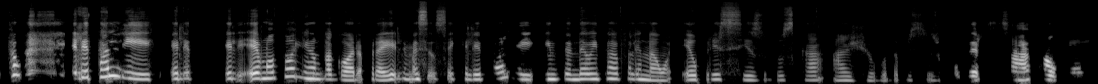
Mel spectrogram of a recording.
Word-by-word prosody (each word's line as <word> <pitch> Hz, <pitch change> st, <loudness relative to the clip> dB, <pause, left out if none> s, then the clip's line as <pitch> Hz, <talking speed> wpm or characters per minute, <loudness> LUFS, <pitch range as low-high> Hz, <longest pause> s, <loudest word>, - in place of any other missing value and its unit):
então 450 Hz, -2 st, +3 dB, 0.5 s
ele 315 Hz, +4 st, +5 dB
tá 345 Hz, -, +3 dB
ali, 280 Hz, -, +5 dB, 0.2 s
ele 260 Hz, +1 st, -2 dB, 0.4 s
ele 270 Hz, 0 st, -3 dB
eu 265 Hz, -, +8 dB
não 275 Hz, +1 st, +4 dB
tô 330 Hz, +6 st, -1 dB
olhando 270 Hz, -9 st, +2 dB
agora 205 Hz, -4 st, +1 dB
pra 205 Hz, -5 st, -1 dB
ele, 230 Hz, +5 st, +1 dB
mas 240 Hz, 0 st, -1 dB
eu -, -, -10 dB
sei -, -, -12 dB
que 245 Hz, 0 st, -11 dB
ele 230 Hz, 0 st, -1 dB
tá 235 Hz, +3 st, -6 dB
ali, 245 Hz, -7 st, -4 dB
entendeu? 240 Hz, 0 st, +1 dB
Então 250 Hz, +2 st, -1 dB
eu 255 Hz, -, -1 dB
falei: 245 Hz, -2 st, -4 dB
"Não, 190 Hz, -4 st, -1 dB
eu 215 Hz, 0 st, -1 dB
preciso 225 Hz, -3 st, -10 dB
buscar 200 Hz, 0 st, -14 dB
ajuda. 185 Hz, -1 st, -14 dB
Eu -, -, -19 dB
preciso 195 Hz, -1 st, -25 dB
conversar 195 Hz, 0 st, -2 dB
com 225 Hz, -, +6 dB
alguém". 185 Hz, -1 st, -9 dB
235 Hz, 185 wpm, -20 LUFS, 200-260 Hz, 0.5 s, eu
